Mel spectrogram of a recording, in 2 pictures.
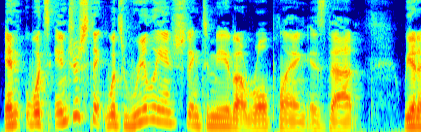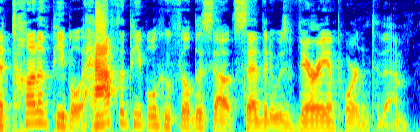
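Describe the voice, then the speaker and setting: A man's voice: mid-range voice, very animated, fast talker, pushed and bright. A man co-hosting a podcast, explaining things in a casual, conversational way. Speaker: podcast co-host.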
